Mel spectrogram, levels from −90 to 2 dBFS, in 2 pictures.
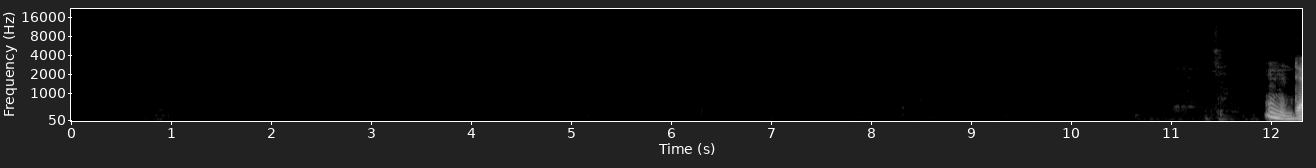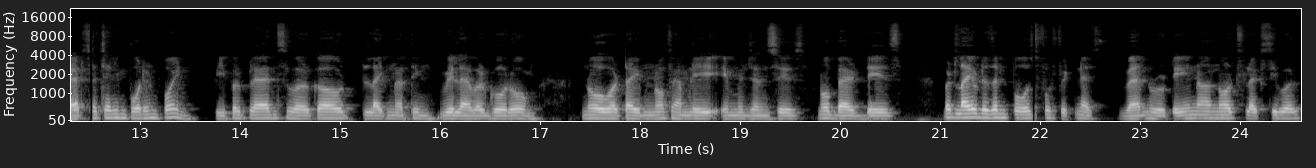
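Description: Three brief gaps interrupt the speech: at 12.49 to 12.53 s, just before "an important point"; at 17.25 to 17.29 s, right after "will ever go wrong"; and at 21.92 to 21.97 s, between "life doesn't" and "for fitness". Each is a sudden silence, and the speech resumes as though it had continued underneath. This is likely a Bluetooth dropout, where a single late or lost packet of about 23 ms was discarded. The waveform goes flat, and the spectrogram shows a thin, empty vertical stripe.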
